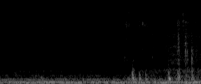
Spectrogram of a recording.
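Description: Faint chewing of fast food, with a few small crunchy clicks in the second half, over a steady low rumble.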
